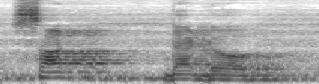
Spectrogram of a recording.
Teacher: Here shut is the focused word or the content word. Shut the door. The pitch falls at the end.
